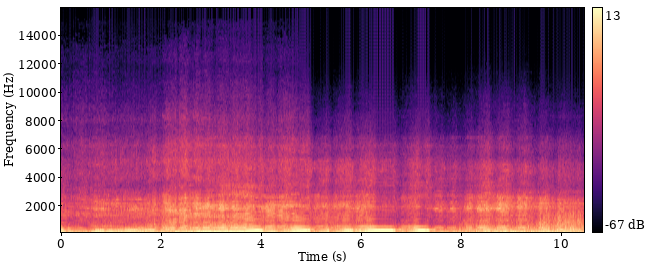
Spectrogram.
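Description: Polaris RMK Axys 800 two-stroke snowmobile engine pulling hard through deep powder, the throttle worked on and off. The revs climb about two seconds in, then rise and fall in a string of blips, with the loudest surges around four seconds and from six to seven seconds in, and quicker short blips near the end.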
